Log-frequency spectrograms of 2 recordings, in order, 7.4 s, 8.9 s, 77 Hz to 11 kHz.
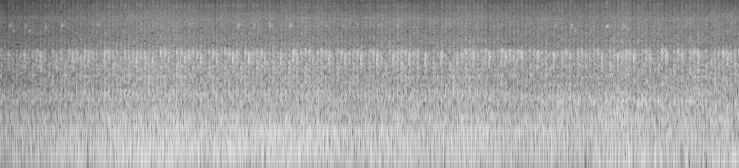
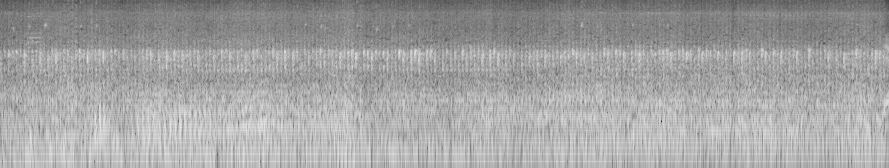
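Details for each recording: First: Diesel engine idling with a busy, rattly clatter and a metallic chatter over the normal knock. The timing chain is suspected, possibly just the tensioner. The tensioner is to be reset first and may need replacing if it is still noisy and vibrating. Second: Mitsubishi Pajero 4M40 diesel idling steadily with an even fine mechanical clatter, no loud knock, after the timing chain tensioner was adjusted and reset; judged within normal sound.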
